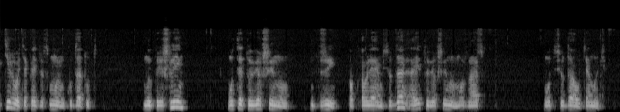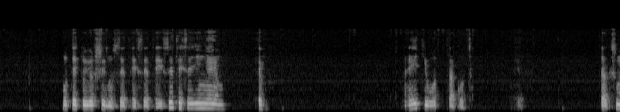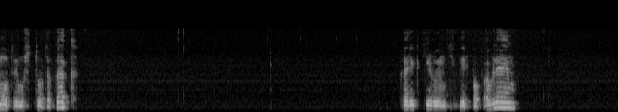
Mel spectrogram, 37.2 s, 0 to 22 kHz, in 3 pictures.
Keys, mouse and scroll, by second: 0.5 click, 1.4 middle click, 2.2 middle click, 4.1 click, 6.1 g, 7.9 click, 8.3 g, 10.2 middle click, 11.1 g, 12.7 middle click, 14.6 shift+click, 15.5 shift+click, 17.7 f, 18.2 middle click, 19.5 click, 20.4 shift+click, 22.8 f, 23.2 middle click, 28.4 click, 30.2 middle click, 31.7 middle click, 32.4 g, 34.6 click, 35.0 g.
